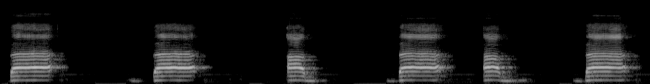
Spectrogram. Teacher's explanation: बा जब हम पढ़ते हैं तो हम होंठों के तर वाले हिस्से को मिलाते हैं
